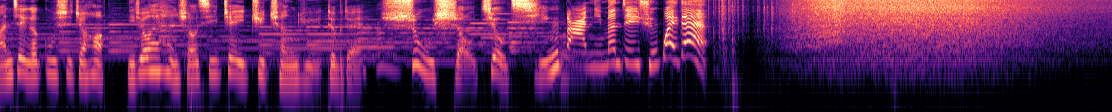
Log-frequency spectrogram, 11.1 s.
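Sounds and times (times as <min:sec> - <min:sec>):
speech: 0:00.0 - 0:07.4
water being poured down: 0:07.5 - 0:11.1.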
